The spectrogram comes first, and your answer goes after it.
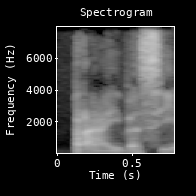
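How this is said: It is said the American English way. "è l'espressione nell'inglese americano"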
